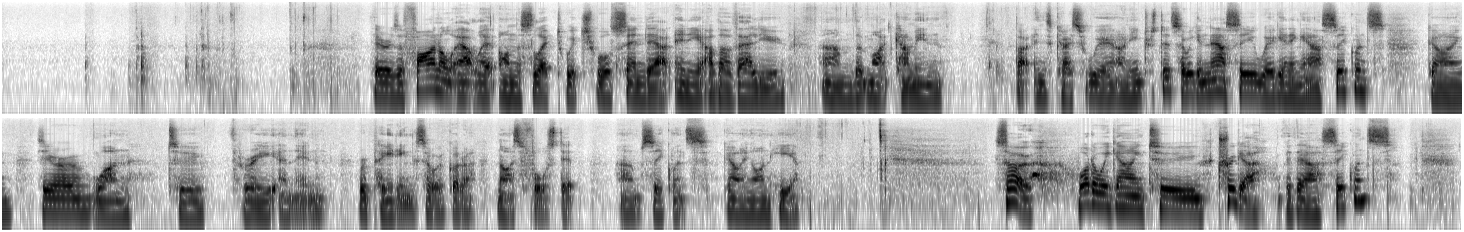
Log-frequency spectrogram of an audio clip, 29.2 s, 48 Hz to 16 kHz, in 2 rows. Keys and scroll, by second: 8.4 Down, 27.1 Left.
